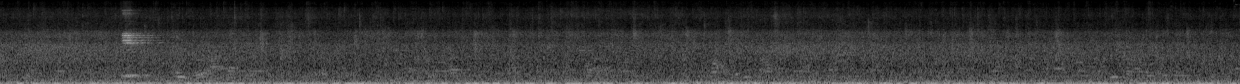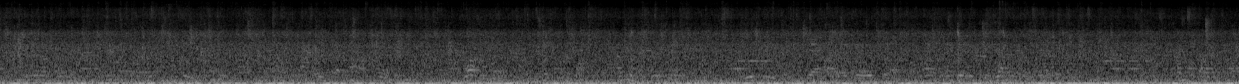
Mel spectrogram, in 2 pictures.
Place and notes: Taiyuan Rd., Datong Dist. - Heavy rain
Heavy rain
Sony PCM D50+ Soundman OKM II
19 June 2014, ~17:00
